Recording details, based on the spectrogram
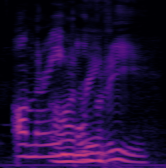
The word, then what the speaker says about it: Henri: It's spelt like Henry, but it was... – Henri. – So that one... There was a big public information campaign on the right pronunciation of that.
